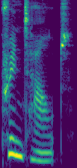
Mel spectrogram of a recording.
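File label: "printout", British English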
